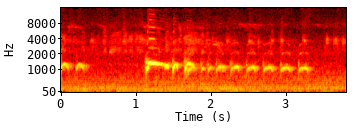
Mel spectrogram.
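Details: Local zebra dove, an actively singing bird whose call draws a male into answering: a loud bright whistled phrase of three accented notes, then a run of about eight soft, even cooing notes.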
